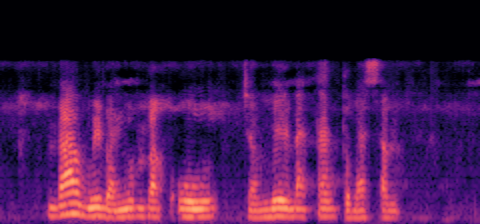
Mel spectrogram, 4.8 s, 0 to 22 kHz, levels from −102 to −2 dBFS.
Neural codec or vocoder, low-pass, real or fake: codec, 16 kHz, 2 kbps, FreqCodec, smaller model; 7.2 kHz; fake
